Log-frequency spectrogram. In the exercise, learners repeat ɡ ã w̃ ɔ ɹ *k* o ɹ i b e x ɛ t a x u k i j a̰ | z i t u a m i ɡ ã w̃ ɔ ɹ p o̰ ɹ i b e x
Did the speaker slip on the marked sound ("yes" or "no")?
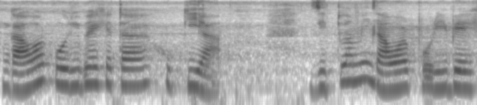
yes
